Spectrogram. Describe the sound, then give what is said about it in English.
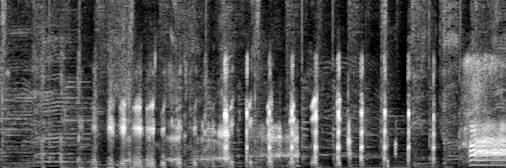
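Donkeys at Pelican Plunge bray loudly in a rough, repeated series of wheezing hee-haw calls that overlap and tumble over one another for several seconds. “Say bye-bye, donkeys. Bye-bye, Pelican Plunge donkeys.”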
